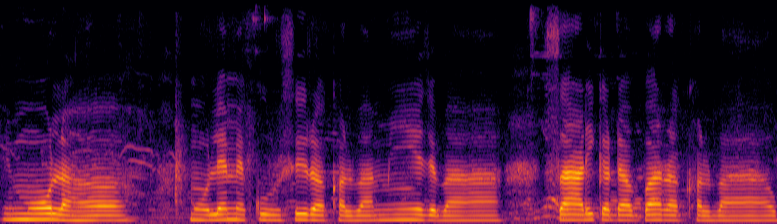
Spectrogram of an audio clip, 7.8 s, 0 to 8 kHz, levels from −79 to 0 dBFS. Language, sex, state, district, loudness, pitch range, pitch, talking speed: Bhojpuri, female, Uttar Pradesh, Gorakhpur, -20 LUFS, 165-185 Hz, 175 Hz, 115 wpm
